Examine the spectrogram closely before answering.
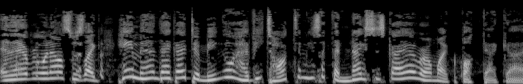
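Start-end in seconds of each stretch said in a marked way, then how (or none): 1.2-4.2 high, eager imitation of gushing friends. Friends praising Domingo to the speaker, in a high gushing mock voice. 4.6-5.2 low, softer mock grumble; grudging dismissal. Telling friends off about Domingo, low grudging grumble.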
